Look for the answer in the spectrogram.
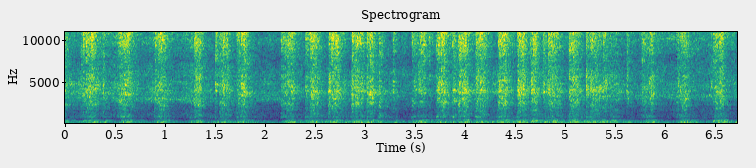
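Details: Quick catch and an even, steady idle with evenly spaced lope, no misses or knocks, from an LS V8 on an engine stand, cam-modified, fuel pressure checked correct; engine runs healthy.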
